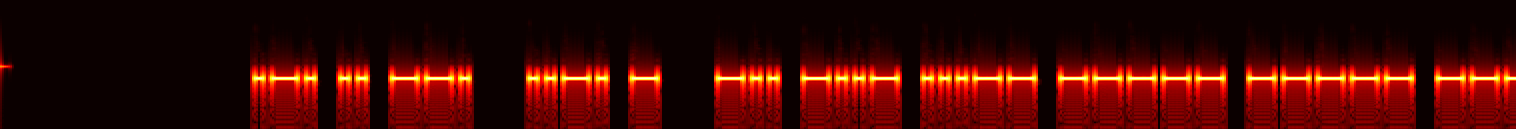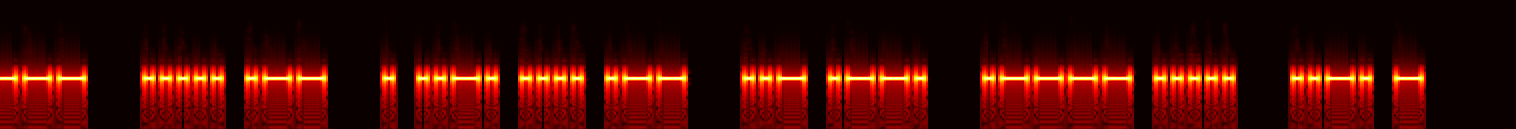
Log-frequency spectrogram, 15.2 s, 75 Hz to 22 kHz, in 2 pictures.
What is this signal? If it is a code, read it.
Morse code, heard as a keyed tone, about 28 wpm, 700 Hz. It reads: RIG FT DX3000 5W EFHW UP 15 FT
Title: K1USN SST QSO Practice 28wpm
